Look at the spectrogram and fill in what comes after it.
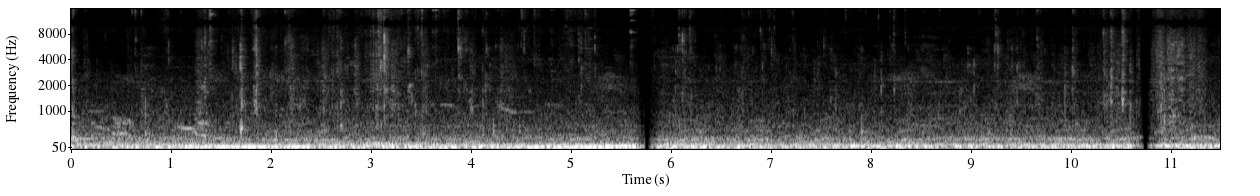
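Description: Close-miked eating of bhature (puffy fried bread) with chickpea curry: chewing and biting with wet mouth sounds, small crunches and many little clicks, over a steady low hum. The sound drops out for an instant about six seconds in.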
